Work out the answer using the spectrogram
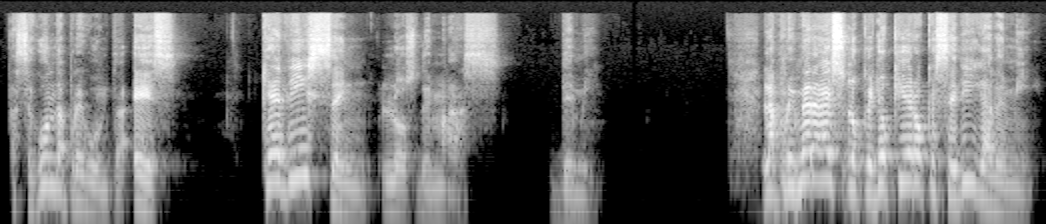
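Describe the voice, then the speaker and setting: A woman giving a motivational seminar talk to business leaders, emphatic and repeating key phrases to the listener. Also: mid-range voice.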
